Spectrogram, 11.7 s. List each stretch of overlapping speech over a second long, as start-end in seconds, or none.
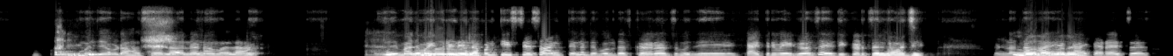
0.6-1.9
